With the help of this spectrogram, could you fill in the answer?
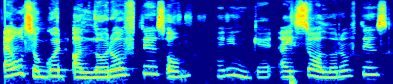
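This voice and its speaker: A woman's voice: fairly high pitch, a little fast, mellow, no echo, studio quality. A young woman co-hosting a casual podcast chat, reading prompts aloud and laughing often. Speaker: podcast co-host.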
